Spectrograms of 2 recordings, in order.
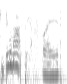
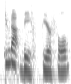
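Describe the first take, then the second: First: Hushed, breathy whisper of comfort. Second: Said in the usual way. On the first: Acted. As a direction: whisper it gently to calm them. Joseph comforts his frightened brothers.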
